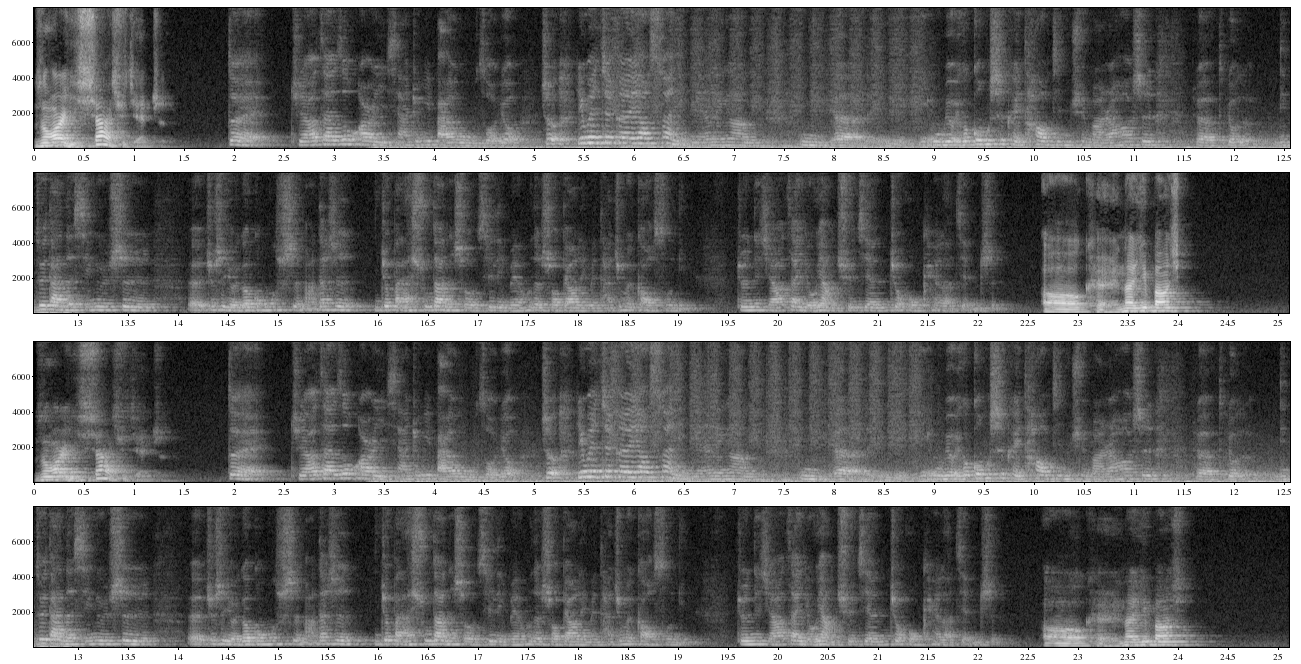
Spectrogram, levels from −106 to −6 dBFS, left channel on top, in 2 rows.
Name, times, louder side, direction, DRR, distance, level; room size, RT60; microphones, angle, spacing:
voice 1, 0.0-1.3 22.6-24.0, left 6 dB, 90° left, 0.3 m, -26 dB
voice 2, 1.9-19.1 19.6-22.2, equal, ahead, 0.5 m, -36 dB
sound 1, 3.3-12.9, right 1 dB, 70° right, 0.4 m, -37 dB
sound 2, 5.7-9.1, right 1 dB, 85° right, 1.0 m, -45 dB
3.4 x 2.4 x 3.7 m
head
